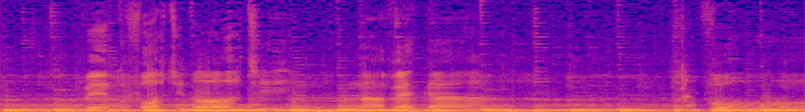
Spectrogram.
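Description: Acoustic guitar strummed in a steady rhythm.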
